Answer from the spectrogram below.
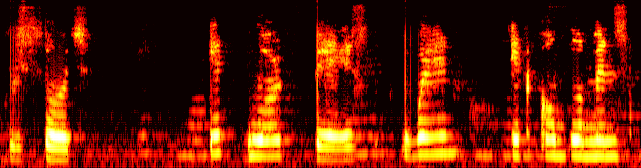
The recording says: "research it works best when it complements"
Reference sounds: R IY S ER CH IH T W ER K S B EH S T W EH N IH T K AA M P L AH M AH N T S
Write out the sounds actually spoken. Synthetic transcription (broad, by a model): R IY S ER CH IH T W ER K B EH S T W EH N IH T K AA M P L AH M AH N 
